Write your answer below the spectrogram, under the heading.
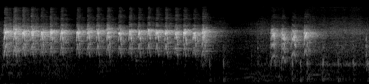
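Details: Greater green leafbird singing in imitation of a sparrow: a rapid run of bright, high chirps, roughly eight a second for two seconds, then a short pause and a briefer burst of the same notes.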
